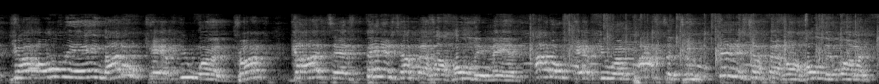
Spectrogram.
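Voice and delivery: high-pitched, forceful preaching; impassioned exhortation. Acted. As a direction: urge the congregation on with fervour.

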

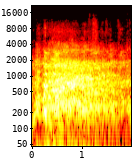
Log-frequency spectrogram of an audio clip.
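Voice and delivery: a short, breathy laugh at the question; amused breathy chuckle. Real, not acted. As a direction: laugh it off lightly.

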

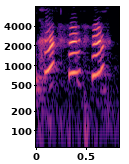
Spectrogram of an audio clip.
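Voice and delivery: high, exaggerated ha ha ha; mock laugh. Girl mocks her friend's boast with a high fake laugh. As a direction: cackle in fake triumph.

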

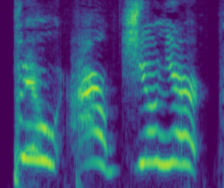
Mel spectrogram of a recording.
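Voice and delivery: high, loud call. Acted. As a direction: shout the name across the room. Calling out loudly.

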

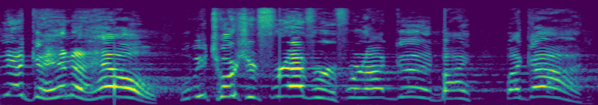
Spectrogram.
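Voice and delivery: high, loud, insistent voice; emphatic insistence. Pretend. Preacher in the street telling Jesus about hell, high and loud. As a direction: insist on it with full conviction.

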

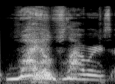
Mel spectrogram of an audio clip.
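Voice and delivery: loud, drawn-out cry of delight; big elated holler; excited shriek. Real, not acted. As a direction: shout it slowly, overjoyed at the find. Spots wildflowers in the game.

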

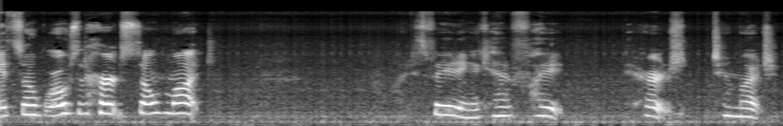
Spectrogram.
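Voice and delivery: ordinary talk

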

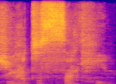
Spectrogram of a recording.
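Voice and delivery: whispered in disbelief; stunned whisper. Acted. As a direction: breathe the question out in shock. Daughter stunned by mother's decision.

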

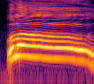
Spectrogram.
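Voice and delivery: loud high echo call; mountain call. Retold or imitated. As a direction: holler it like in the village hills. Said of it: "köyde dağların orada bağırırdım".

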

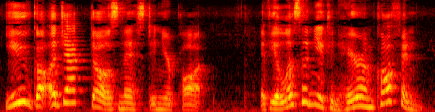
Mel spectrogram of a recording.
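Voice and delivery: loud, confident workman's verdict; knowing builder. A narrator's reading. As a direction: announce it like an old hand. Builder explains.

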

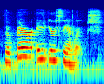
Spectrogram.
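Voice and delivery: ordinary delivery, nothing marked

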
